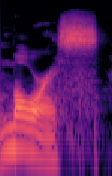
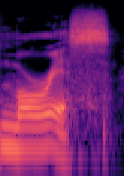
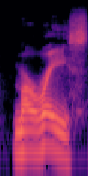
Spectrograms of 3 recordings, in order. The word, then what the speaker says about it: Maurice: Maurice is pronounced like Morris. Really? Morris Gibb. You've got to be kidding me. I didn't know that. Love Moraice. Morris. Maurice.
